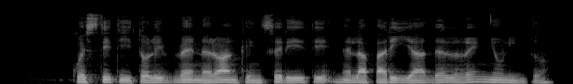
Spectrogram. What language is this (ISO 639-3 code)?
ita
